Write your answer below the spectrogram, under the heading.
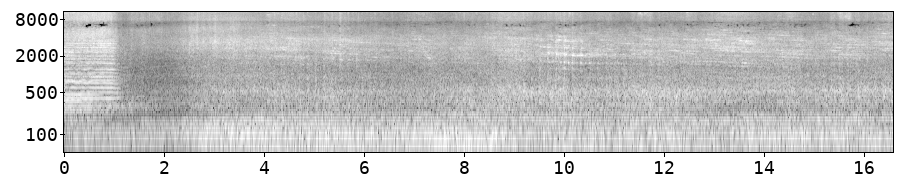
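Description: Diesel freight locomotive horn sounding and cutting off about a second in, followed by the steady rumble of the intermodal train's locomotives and cars rolling past.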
